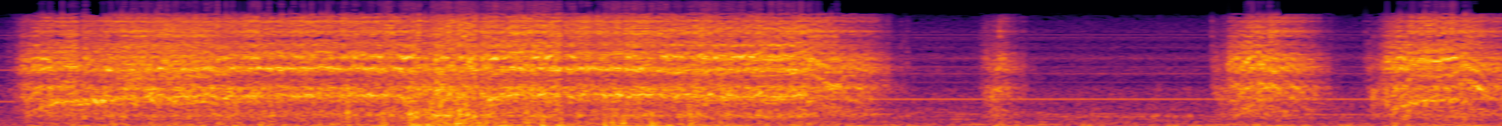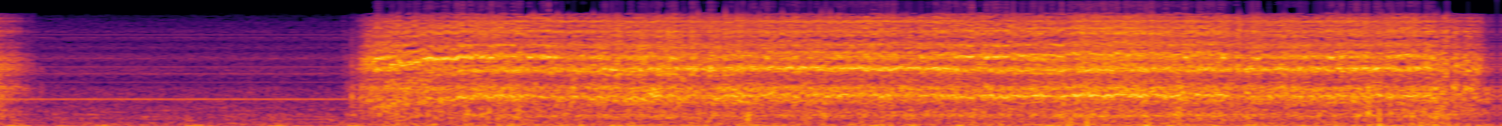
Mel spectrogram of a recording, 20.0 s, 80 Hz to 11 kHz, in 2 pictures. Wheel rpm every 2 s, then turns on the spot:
160, 230, 180, 0, 50, 10, 140, 220, 230, 180.
none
